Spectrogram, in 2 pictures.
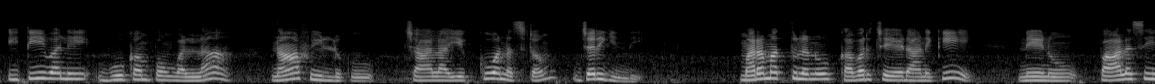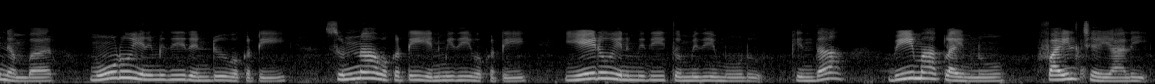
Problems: none marked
